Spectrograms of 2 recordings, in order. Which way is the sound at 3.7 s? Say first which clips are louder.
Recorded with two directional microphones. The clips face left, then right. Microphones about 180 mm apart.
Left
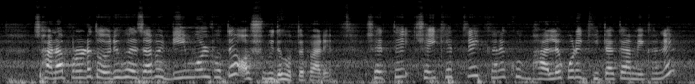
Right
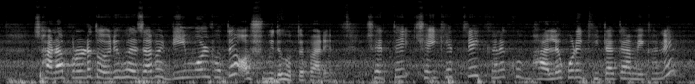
Left 5 dB; 35° left (ahead or behind).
